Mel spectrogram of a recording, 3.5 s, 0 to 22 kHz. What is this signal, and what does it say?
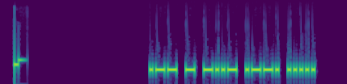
Morse code, heard as a keyed tone, about 42 wpm, 700 Hz. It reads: WTXP5
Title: Code Groups - 5 Letter:Numbers - 40wpm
